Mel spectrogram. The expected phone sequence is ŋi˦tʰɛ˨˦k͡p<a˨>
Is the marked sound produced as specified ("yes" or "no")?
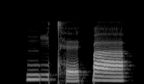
no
